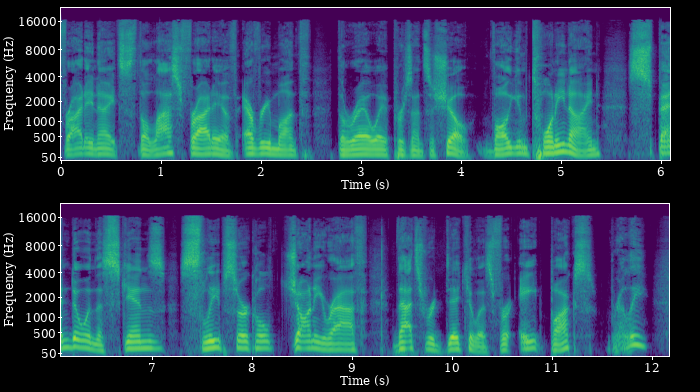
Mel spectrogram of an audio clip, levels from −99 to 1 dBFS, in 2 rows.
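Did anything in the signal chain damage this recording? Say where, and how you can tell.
No, the signal chain doesn't seem to have damaged this speech anywhere along the way, since nothing in what you hear points to a problem at any stage.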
